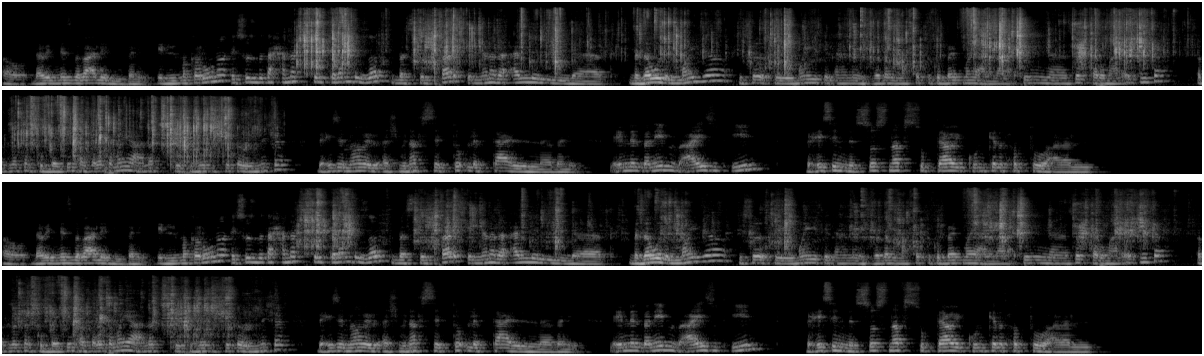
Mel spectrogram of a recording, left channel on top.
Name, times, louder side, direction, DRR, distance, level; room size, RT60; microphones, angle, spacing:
voice 1, 0.0-6.0 6.3-11.6 11.9-14.8 15.2-17.8 18.1-19.6 20.0-22.9, right 1 dB, 10° right, 0.5 m, -35 dB
sound 1, 2.9-14.8, left 7 dB, 65° left, 0.4 m, -32 dB
2.6 x 2.2 x 2.9 m
head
